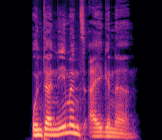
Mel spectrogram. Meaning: inflection of unternehmenseigen: 1. strong/mixed nominative/accusative feminine singular 2. strong nominative/accusative plural 3. weak nominative all-gender singular
- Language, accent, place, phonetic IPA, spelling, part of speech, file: German, Germany, Berlin, [ʊntɐˈneːmənsˌʔaɪ̯ɡənə], unternehmenseigene, adjective, De-unternehmenseigene.ogg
